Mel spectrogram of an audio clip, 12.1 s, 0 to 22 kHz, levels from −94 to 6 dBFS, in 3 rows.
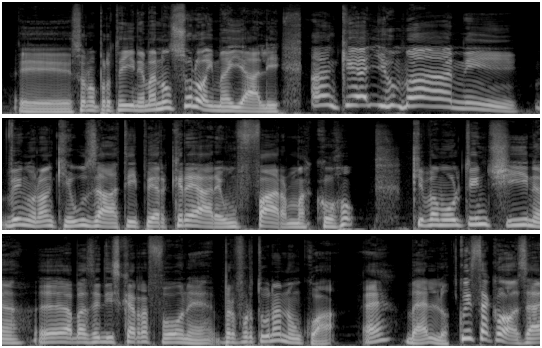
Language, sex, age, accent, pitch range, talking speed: Italian, male, 30-49, native, 125-175 Hz, 180 wpm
